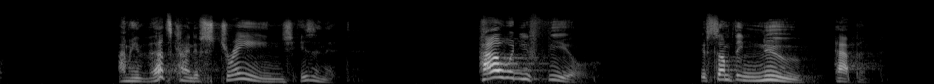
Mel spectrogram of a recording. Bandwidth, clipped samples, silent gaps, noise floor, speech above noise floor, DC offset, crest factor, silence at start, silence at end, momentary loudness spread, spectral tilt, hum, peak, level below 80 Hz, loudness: 15 kHz; under 0.1%; none; -78 dBFS; 49 dB; under 0.1%; 24 dB; 1.2 s; 0.7 s; 20 LU; -3 dB/octave; none; -8 dBFS; -76 dBFS; -29 LUFS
